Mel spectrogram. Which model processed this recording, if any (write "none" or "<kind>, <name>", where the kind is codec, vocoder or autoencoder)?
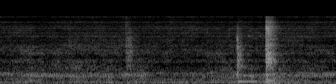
codec, SNAC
